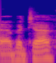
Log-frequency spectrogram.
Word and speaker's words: Epitaph: A lot of people call it Epitaph, like a TH at the end instead of a PH.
